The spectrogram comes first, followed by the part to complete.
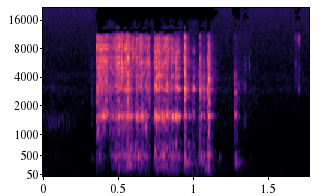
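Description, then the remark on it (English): A loud, gurgling slurp of iced coffee being sucked through a straw in a cup, lasting about a second with a steady airy hiss, followed by a brief short sip and then silence. “That sounded like it came from my body, but it's a straw in a cup.”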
